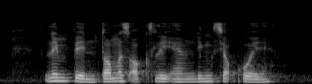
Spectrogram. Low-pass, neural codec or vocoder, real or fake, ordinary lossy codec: 7.2 kHz; none; real; MP3, 64 kbps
